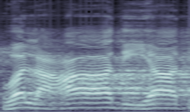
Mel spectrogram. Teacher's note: عین کھڑا زبر آ اور یا کھڑا زبر یا، ان دونوں کو ایک ایک الف کے برابر کھینچ کر پڑھا جائے گا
